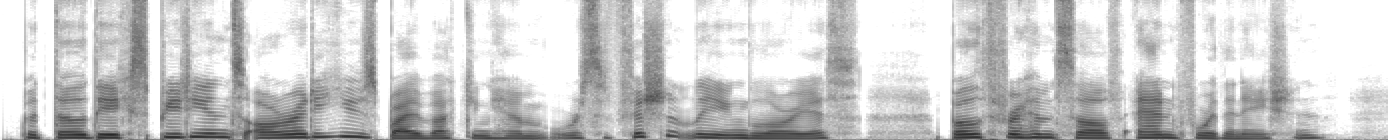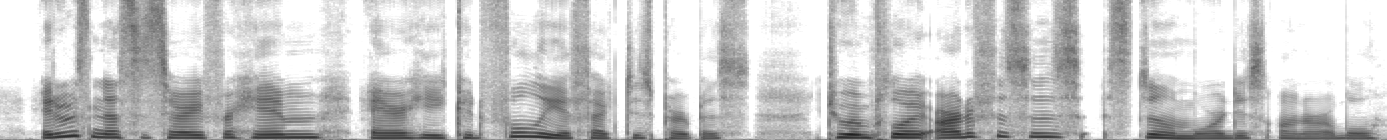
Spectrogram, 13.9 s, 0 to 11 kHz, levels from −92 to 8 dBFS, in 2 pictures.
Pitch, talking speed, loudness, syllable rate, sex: 220 Hz, 155 wpm, -19 LUFS, 5.4 syllables/s, female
